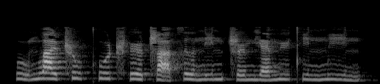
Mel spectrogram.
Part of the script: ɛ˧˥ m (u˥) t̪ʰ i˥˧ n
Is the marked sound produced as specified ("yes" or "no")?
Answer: no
